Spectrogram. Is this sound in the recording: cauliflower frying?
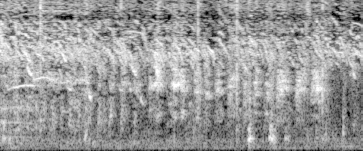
no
